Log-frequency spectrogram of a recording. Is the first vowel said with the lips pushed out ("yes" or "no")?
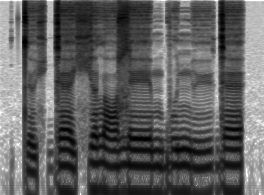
yes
